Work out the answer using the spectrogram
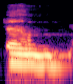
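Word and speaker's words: amṛtam: And then when you have the R with a dot underneath it, it is pronounced as Ri, like Rishi. It's a Ri for Oh, Rishi. mritam.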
